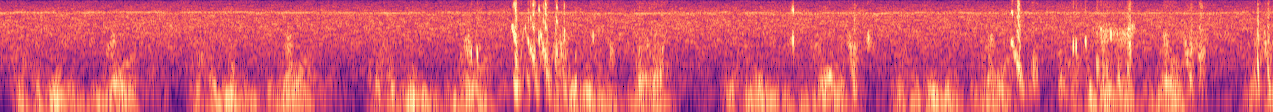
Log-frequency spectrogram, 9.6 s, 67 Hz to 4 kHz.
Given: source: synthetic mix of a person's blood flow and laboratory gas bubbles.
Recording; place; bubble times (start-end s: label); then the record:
Doppler ultrasound of blood flow; precordium
3.51-3.62 s: bubbles
3.81-4.40 s: bubbles
4.42-4.62 s: bubbles
4.74-5.01 s: bubbles
5.92-5.99 s: bubbles
6.34-6.55 s: bubbles
7.54-7.81 s: bubbles
7.92-8.52 s: bubbles
8.72-9.07 s: bubbles
9.38-9.55 s: bubbles
From the record:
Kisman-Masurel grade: 233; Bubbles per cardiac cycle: several, 3 to 8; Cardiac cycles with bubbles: 50 to 99%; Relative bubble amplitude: loud (0.450 to 0.775); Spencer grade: 3 (all of the cardiac periods contain showers or single bubble signals, but not dominating or overriding the cardiac motion signals); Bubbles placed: anywhere in the cardiac cycle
